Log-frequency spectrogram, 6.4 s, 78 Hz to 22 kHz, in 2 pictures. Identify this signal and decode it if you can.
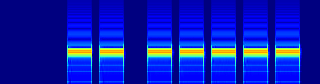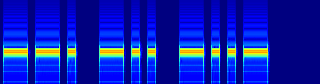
Morse code, heard as a keyed tone, about 15 wpm, 700 Hz. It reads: M0GDX
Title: DXCC-100 Call Signs - 5 Characters - Repeated 2x - 15wpm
